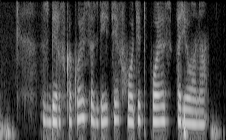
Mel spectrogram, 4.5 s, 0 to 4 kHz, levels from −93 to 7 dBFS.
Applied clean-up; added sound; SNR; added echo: none; none; none; none.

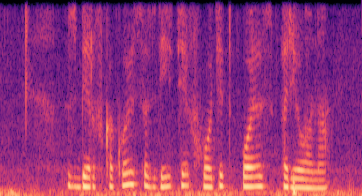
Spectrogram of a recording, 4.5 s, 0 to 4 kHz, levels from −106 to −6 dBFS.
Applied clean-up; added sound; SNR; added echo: none; Bicycle; 13 dB; none.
